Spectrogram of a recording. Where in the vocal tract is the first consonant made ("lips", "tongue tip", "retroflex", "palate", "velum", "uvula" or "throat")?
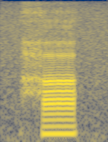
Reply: throat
